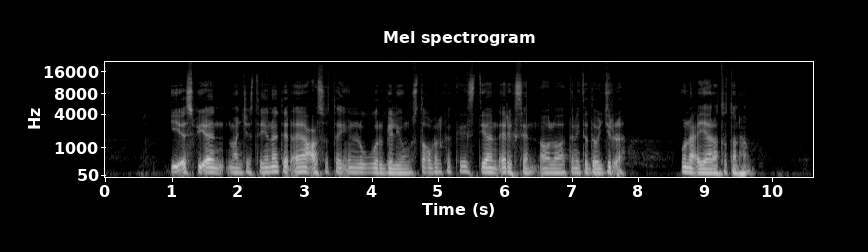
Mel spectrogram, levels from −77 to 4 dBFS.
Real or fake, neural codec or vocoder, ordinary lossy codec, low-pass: real; none; none; none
